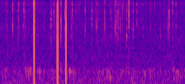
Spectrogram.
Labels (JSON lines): {"label": "ambient", "recorder": "HydroMoth"}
